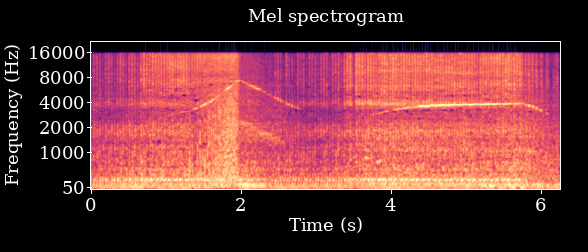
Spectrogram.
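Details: PSA engine fitted in a Mazda: loud high turbo whistle rising and falling with revs, then a steady shrill whine; turbo damaged after losing oil pressure and lubrication.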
